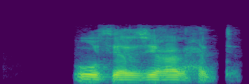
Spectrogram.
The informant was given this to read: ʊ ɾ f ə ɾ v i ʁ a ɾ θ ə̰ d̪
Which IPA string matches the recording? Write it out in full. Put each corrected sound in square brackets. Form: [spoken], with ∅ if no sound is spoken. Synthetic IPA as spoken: ʊ ɾ [θ] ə ɾ [z] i ʁ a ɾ [ħ] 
